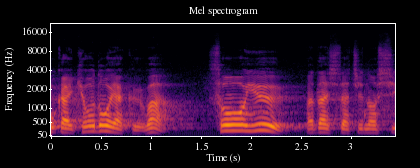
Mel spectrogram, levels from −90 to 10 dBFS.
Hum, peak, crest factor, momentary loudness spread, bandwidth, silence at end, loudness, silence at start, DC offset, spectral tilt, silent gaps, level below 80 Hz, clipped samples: 50 Hz at -75 dBFS; -6 dBFS; 16 dB; 11 LU; 9 kHz; 0 s; -23 LUFS; 0 s; under 0.1%; -6 dB/octave; none; -82 dBFS; under 0.1%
